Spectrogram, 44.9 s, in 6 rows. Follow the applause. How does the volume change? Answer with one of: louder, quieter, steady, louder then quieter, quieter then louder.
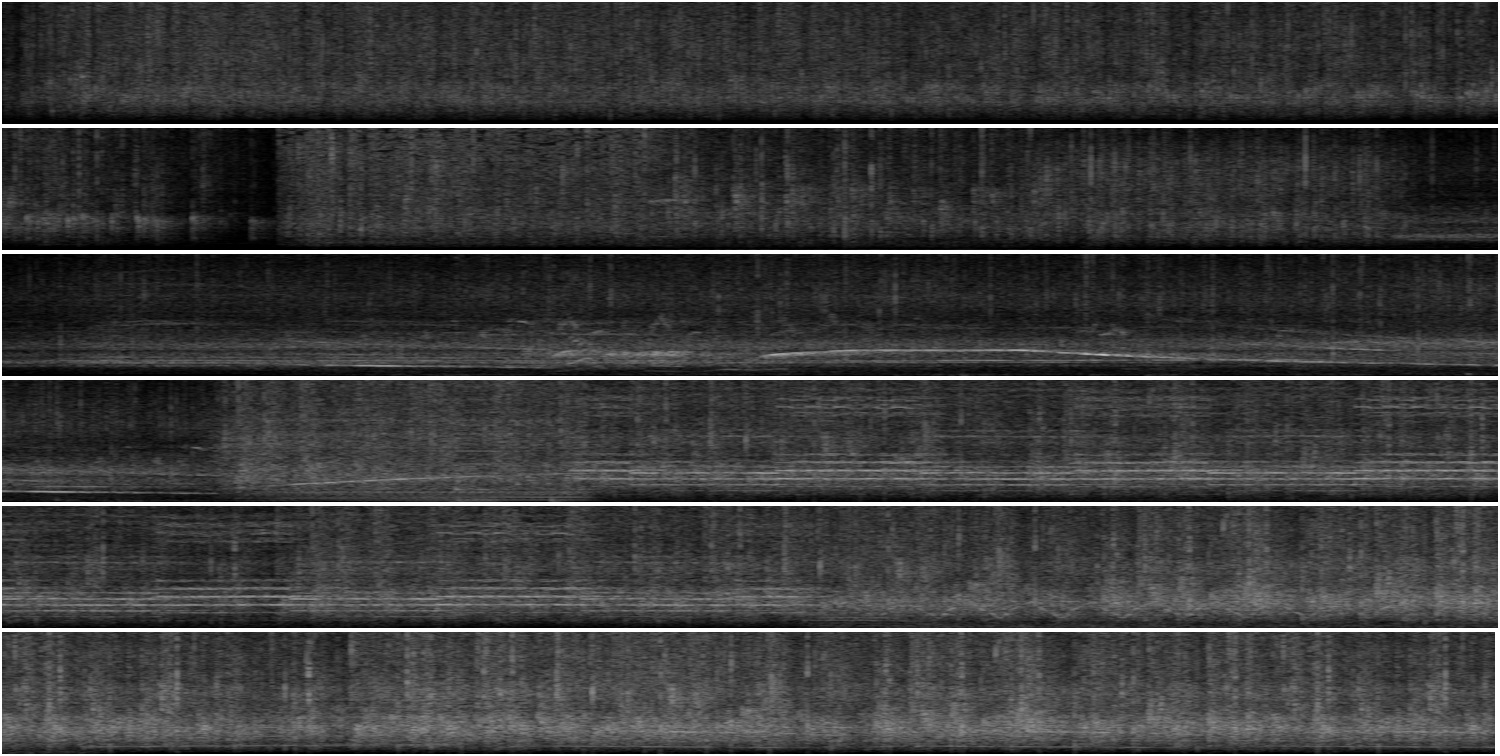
louder.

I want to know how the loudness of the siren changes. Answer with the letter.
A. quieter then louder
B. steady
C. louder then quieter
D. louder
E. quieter
E.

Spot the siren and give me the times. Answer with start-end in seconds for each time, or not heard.
16.1-44.8.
